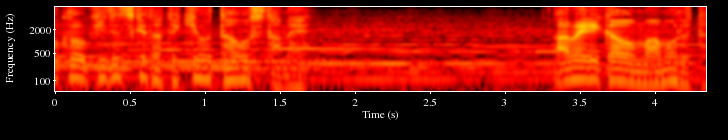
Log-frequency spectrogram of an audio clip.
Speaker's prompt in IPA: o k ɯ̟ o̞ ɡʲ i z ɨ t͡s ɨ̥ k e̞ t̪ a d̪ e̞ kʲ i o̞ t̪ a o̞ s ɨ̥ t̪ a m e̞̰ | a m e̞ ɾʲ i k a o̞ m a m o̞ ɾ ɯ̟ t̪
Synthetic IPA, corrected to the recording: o k ɯ̟ o̞ kʲ i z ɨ t͡s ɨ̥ k e̞ t̪ a t̪ e̞ kʲ i o̞ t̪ a o̞ s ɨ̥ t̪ a m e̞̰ | a m e̞ ɾʲ i k a o̞ m a m o̞ ɾ ɯ̟ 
